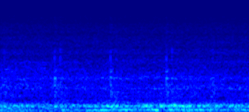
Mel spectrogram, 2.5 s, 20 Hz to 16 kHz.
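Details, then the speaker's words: Vevor 8 kW diesel heater (2025 model) running on its low setting at 267–270° at the heat source: quiet steady fan hum, about 53–55 dB, with the pump's light knocking tick more audible. "Overall, the unit's a lot more quiet now because of the lower speed of the fan,"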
